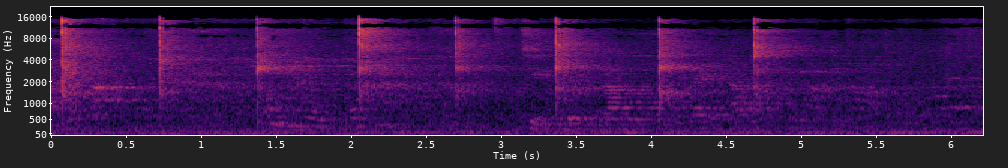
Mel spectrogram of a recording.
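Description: Low voices with a run of sharp taps, roughly one every half second to second, each ringing briefly, over a steady low hum.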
